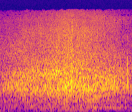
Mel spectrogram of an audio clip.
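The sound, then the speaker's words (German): Traffic on a busy road in south Manchester, beside a rugby club, makes a steady, fairly quiet wash of road noise with no distinct passing vehicles. “Der Manchester Rugby Club liegt an einer vielbefahrenen Straße im Süden der englischen Großstadt. Der Verkehr ist das Einzige, das die Ruhe stört in diesen Tagen.”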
